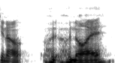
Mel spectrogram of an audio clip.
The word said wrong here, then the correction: Hanu: His name is Hanu, Adrian Hanu, which you've pronounced as Hanoi.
